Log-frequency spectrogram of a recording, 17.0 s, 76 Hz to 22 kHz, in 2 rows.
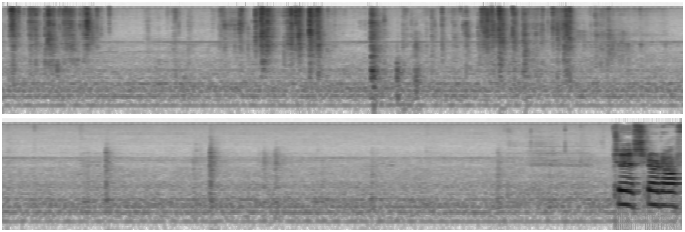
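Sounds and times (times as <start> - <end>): cards clicking and rustling: 0.0 - 1.4, 2.1 - 8.0
scissors snipping foil: 0.0 - 1.4, 2.7 - 4.2, 5.3 - 7.9
wrapper crinkling: 0.0 - 8.1
steady low hum: 0.0 - 17.0.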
